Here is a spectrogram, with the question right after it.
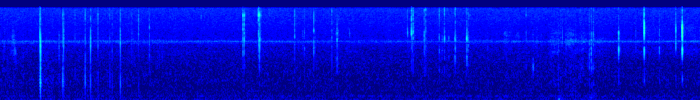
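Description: A partly filled white and yellow plastic cosmetic squeeze tube with a paper-printed label is held in the hands and tapped and scratched with the fingernails. Sharp, quiet clicks and brief scratchy ticks are scattered irregularly over a low background hiss with a faint, steady high-pitched tone.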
